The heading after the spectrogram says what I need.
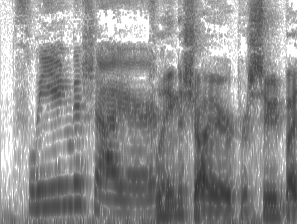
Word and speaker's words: Shire: was 2 syllables, but Shire, I think, is best seen as only 1 syllable. Seen as only 1. You can definitely pronounce it as 2 syllables.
